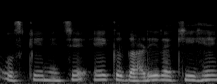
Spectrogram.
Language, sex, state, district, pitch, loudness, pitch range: Hindi, female, Bihar, Araria, 205 Hz, -34 LUFS, 195-215 Hz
